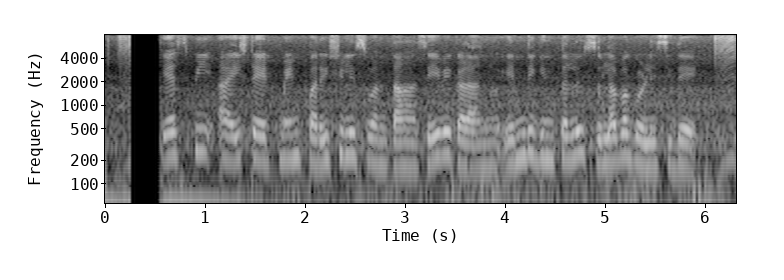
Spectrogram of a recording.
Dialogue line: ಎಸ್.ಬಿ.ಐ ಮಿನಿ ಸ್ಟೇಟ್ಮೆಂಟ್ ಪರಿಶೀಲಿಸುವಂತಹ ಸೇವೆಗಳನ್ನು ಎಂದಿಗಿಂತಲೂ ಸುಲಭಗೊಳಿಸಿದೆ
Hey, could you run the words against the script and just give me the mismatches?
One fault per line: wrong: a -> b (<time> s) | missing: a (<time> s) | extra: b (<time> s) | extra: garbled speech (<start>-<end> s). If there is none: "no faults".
missing: ಮಿನಿ (1.3 s)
